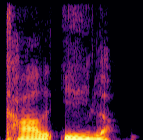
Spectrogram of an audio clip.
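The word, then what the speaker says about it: Caol Ila: Und es ist auch nicht ein schnell gesprochenes I, sondern ein langsam gesprochenes. Also ein Ile. Karl Ile.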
